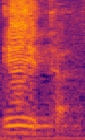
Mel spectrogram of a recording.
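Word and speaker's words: ايتا (ήτα): الحرف اللي بعد كده حرف ملوش مقابل لا في الانجليزي ولا في العربي، حرف بيتنطق ايتا، ميلة ايه.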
